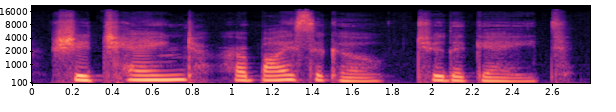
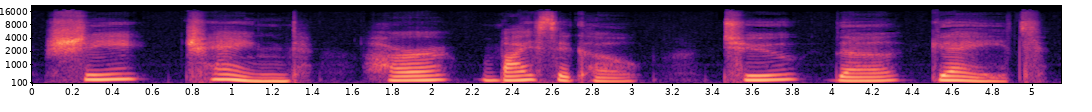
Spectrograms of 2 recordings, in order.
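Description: First: Said in the usual way. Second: Slow, careful classroom read-aloud; teacher modelling the sentence slowly. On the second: Shown as a demonstration. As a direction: stretch each word out for learners. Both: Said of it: "好，我们慢读一遍。".

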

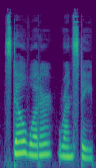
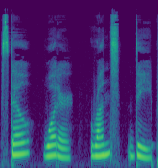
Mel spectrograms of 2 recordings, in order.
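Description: First: Said in the usual way. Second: Teacher reading slowly. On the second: Shown as a demonstration. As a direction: read it slowly for the class. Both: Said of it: "好，慢慢来读".

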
